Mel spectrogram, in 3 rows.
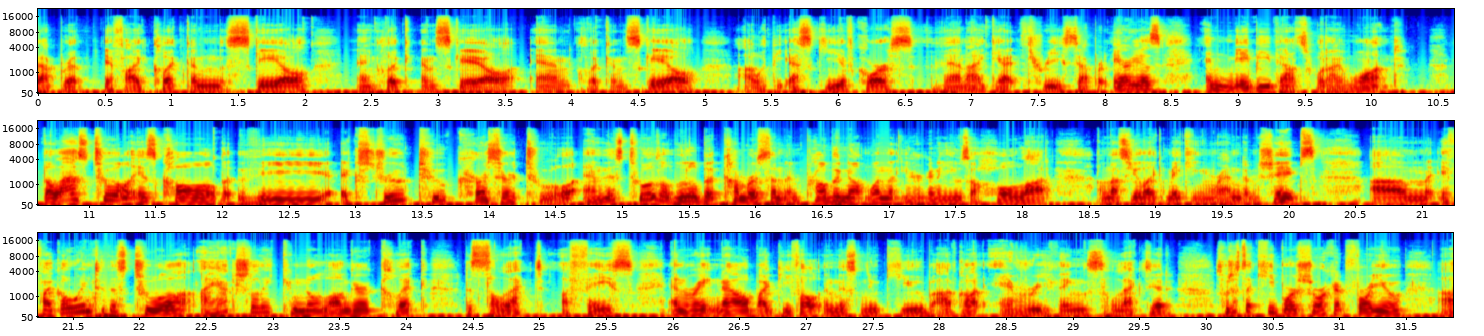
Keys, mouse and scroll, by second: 1.4 s, 2.5 click, 2.9 s, 4.1 click, 4.5 s, 6.0 click, 6.4-9.5 middle drag, 12.1-15.1 drag, 28.3-31.3 middle drag.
